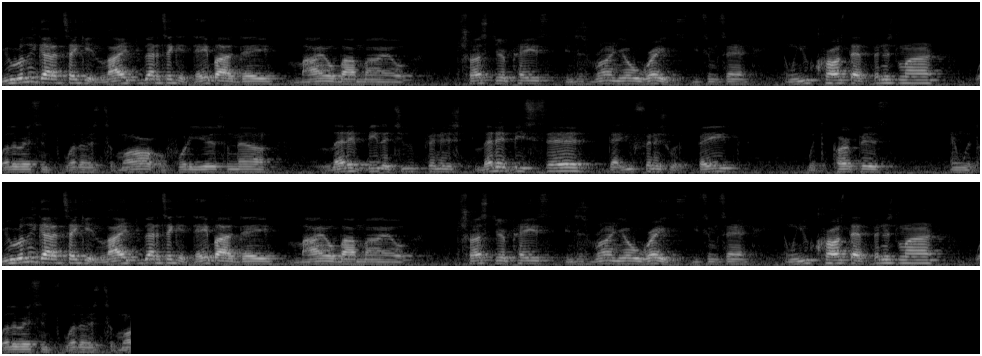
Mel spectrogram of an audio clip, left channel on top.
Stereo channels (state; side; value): drops out; right; at 11.1 s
